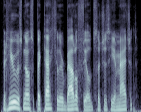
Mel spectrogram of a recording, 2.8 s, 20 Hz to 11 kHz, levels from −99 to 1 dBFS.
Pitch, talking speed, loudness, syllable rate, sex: 115 Hz, 235 wpm, -20 LUFS, 7.1 syllables/s, male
